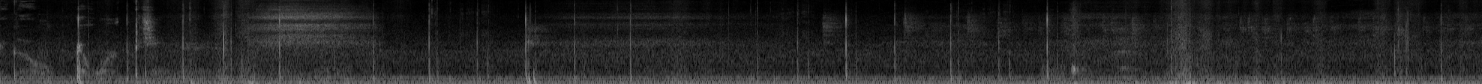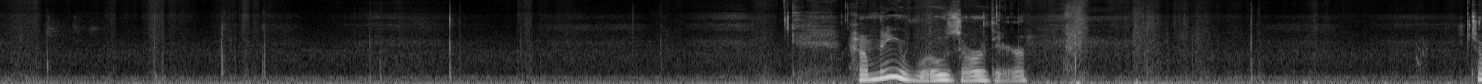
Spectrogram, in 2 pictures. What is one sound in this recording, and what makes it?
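Game footsteps patter as a character runs.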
